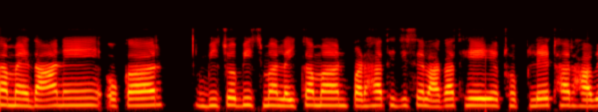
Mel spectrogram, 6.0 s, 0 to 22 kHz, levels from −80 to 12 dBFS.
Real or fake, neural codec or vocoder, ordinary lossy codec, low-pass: real; none; none; none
